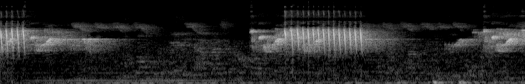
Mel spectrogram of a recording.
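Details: Prinia (prenjak) song: a high warbled phrase with a steady thin whistle, a quieter gap, then a loud rapid rattle of sharp ticks and a final twittering phrase.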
